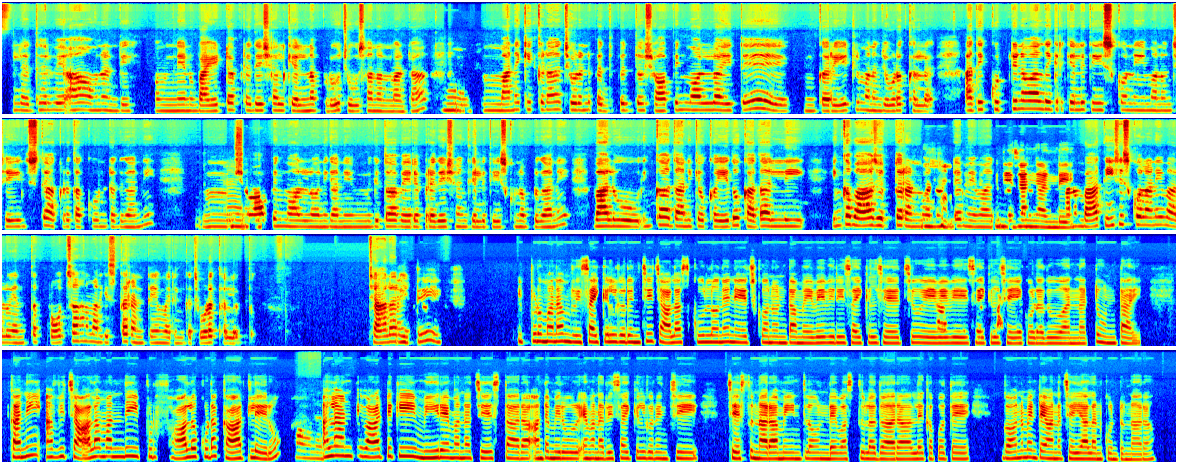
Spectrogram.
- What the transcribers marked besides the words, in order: static; in English: "లెదర్‌వే"; in English: "షాపింగ్ మాల్‌లో"; in English: "షాపింగ్ మాల్‌లోని"; chuckle; unintelligible speech; in English: "రీసైకిల్"; other background noise; in English: "రీసైకిల్"; unintelligible speech; in English: "రీసైకిల్"; in English: "ఫాలో"; in English: "రీసైకిల్"
- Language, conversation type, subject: Telugu, podcast, ప్లాస్టిక్ వాడకాన్ని తగ్గించేందుకు సులభంగా పాటించగల మార్గాలు ఏమేమి?
- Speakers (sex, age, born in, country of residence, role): female, 18-19, India, India, guest; female, 20-24, India, India, host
